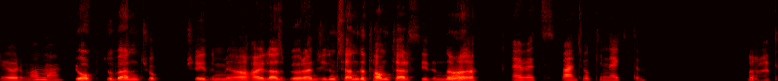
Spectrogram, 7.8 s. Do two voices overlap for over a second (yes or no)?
no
